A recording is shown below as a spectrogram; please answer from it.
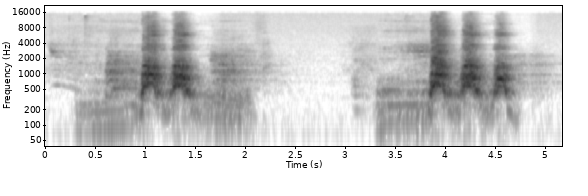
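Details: Overexcited house dog from a Norwegian Elkhound and German Spitz household barking at a dog on a television screen: two clustered bursts of sharp, loud barks separated by a pause, with faint background sounds from the television.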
